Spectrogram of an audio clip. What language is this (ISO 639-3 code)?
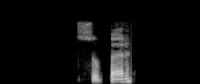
lav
